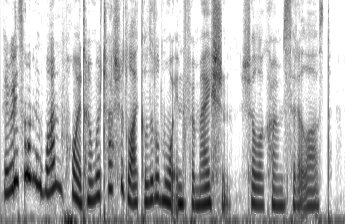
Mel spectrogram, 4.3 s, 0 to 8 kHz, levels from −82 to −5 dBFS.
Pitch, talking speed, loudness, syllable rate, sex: 220 Hz, 265 wpm, -17 LUFS, 7.7 syllables/s, female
